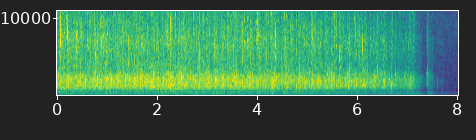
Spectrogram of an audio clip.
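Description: Audience applauding: steady, even clapping that fades away about seven seconds in.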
